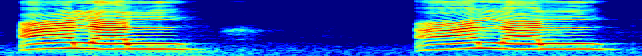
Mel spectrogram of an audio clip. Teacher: پہلا لام دوسرے لام سے ملائیں گے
